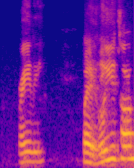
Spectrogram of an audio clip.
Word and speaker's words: Fraley: Fraley.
